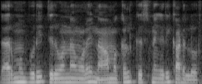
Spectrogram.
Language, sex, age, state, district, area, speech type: Tamil, male, 18-30, Tamil Nadu, Erode, rural, spontaneous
